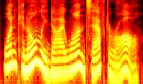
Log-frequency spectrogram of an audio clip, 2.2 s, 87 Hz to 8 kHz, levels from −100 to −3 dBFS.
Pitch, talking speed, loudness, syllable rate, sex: 185 Hz, 195 wpm, -16 LUFS, 4.9 syllables/s, female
